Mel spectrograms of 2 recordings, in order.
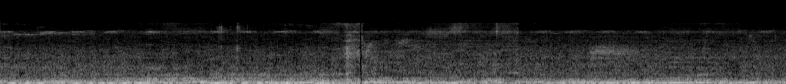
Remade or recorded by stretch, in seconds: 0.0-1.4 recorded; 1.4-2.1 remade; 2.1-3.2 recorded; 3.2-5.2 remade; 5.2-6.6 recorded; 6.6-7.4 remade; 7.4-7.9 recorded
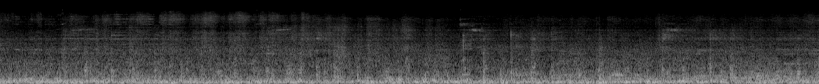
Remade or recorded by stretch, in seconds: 0.0-3.0 recorded; 3.0-8.2 remade

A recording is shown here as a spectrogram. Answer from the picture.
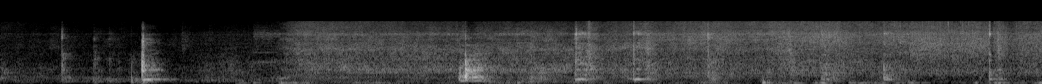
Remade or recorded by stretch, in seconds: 0.0-1.8 remade; 1.8-2.8 recorded; 2.8-7.9 remade; 7.9-10.4 recorded

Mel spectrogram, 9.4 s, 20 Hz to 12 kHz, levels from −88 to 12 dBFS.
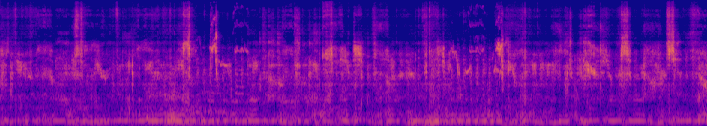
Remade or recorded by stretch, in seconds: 0.0-2.6 remade; 2.6-3.3 recorded; 3.3-6.0 remade; 6.0-6.7 recorded; 6.7-9.4 remade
